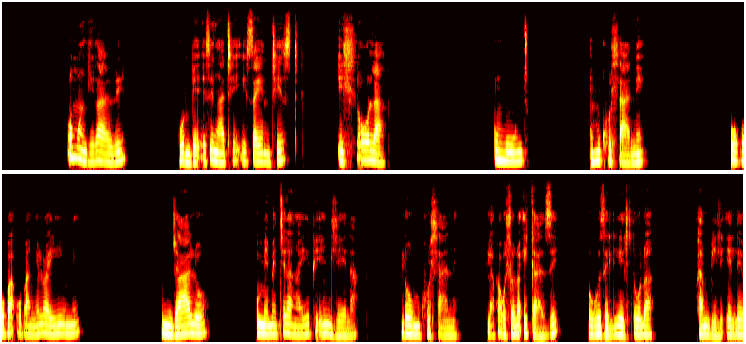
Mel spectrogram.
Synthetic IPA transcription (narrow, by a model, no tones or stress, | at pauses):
umoŋiɣazi | ɣumbʱɛʔesiŋatʰiʔisajɛntʰistʰʼ | iɬɔ̰la | umuntʼu | um̩kʰuɬanɛ | uɣuβa̰ʔuβaŋɛlwajini | nd͡ʒʱalɔ | umɛmɛtʰɛɣaŋajipʰḭind͡ɮʱɛla | lɔwom̩kʰuɬanɛ | la̰pʰa̰ɣuɬɔlwa̰ʔiɡ̥ʱazi | uɣuzɛlijɛɬɔlwa | pʰambʱilḭʔɛlɛː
